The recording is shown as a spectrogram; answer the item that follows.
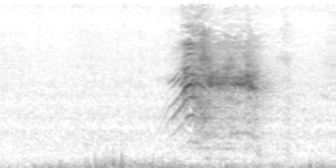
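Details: Angry cats fighting: after quiet low rumbling, a sudden harsh, raspy screech rises and holds for under a second before fading.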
